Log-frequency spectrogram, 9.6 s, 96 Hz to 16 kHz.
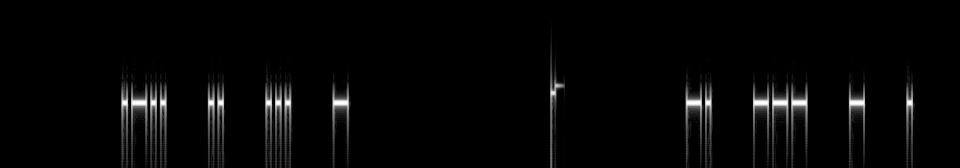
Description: Morse code, heard as a keyed tone, about 25 wpm, spaced as for 14 wpm, 700 Hz. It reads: LIST NOTE
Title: 3x Character Spacing - Top 500 Words - 25wpm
